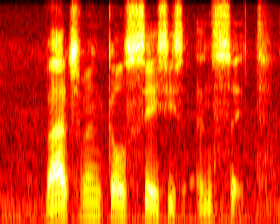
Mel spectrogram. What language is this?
Afrikaans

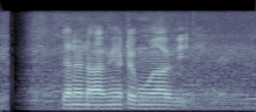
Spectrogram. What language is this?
Sinhala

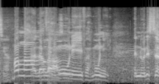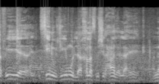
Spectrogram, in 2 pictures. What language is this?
Arabic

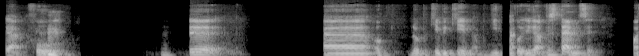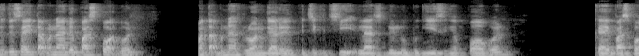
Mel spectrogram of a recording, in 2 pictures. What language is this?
Malay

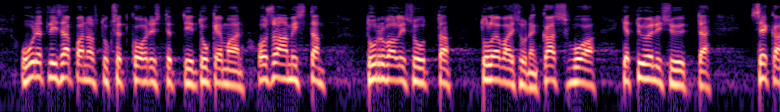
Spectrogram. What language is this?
Finnish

